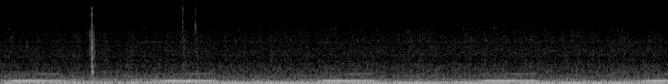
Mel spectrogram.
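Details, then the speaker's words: 1987 Nissan Pathfinder VG30i converted to a Weber carburetor: deep, steady idle that dips slightly but holds even with the AC on and the compressor clutch engaged; normal idle under AC load. "still idling it dropped it down a little bit let's go see if the AC clutch is engaged it should be"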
